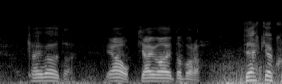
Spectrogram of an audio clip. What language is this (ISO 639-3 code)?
isl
